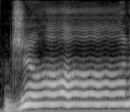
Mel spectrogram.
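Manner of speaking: ordinary talk, nothing marked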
